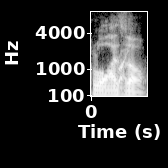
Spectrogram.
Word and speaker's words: Loiseau: How is his name pronounced? – I never interviewed him, but I played the interview. Right. Mark Loiseau. Right. Mark right. Loiseau. I think it means that, bird in French.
